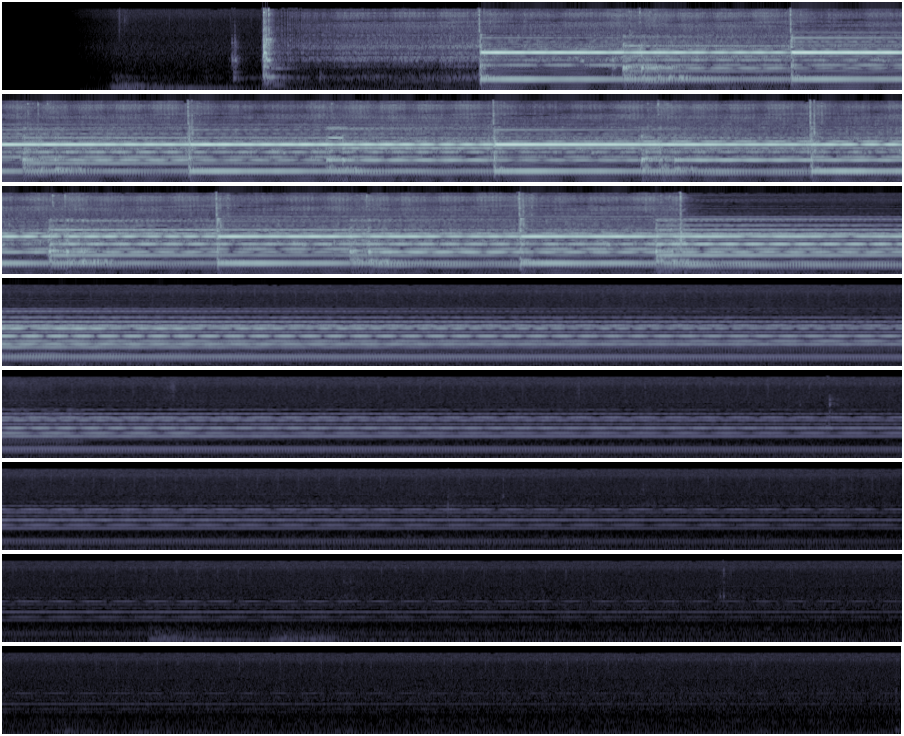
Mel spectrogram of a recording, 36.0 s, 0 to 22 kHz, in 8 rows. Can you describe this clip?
Antique table clock (probably early 20th century) chiming seven times.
